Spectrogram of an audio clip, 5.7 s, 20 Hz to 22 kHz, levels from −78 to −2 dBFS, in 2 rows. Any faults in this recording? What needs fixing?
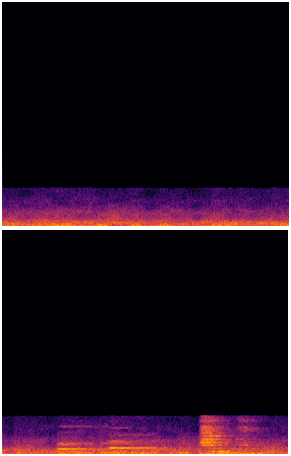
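From 0.00 to 3.42 s the sound is repeatedly cut in and out: about 2.7 s of it is swapped for comfort noise. A second stretch of the same sound chopped by the voice detector runs from 4.42 to 4.84 s, with about 0.32 s replaced. The likely cause is the sender's voice activity detector toggling between sending and muting because it misreads these non-speech sounds as background.

Twice the sound drops out entirely and steady comfort noise takes over. The first gap is 80 ms, from 3.78 to 3.86 s. The second is 200 ms, from 5.54 s to the end. This sound dropped by the voice detector likely comes from the detector judging a quieter passage to be background and stopping transmission until something louder triggers it again. Throughout, nothing above 4 kHz comes through, which fits a narrowband G.711 call path.

To prevent this, disable voice activity detection and discontinuous transmission on the sending side, or lower its threshold, so that non-speech audio is always sent.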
